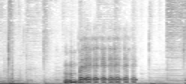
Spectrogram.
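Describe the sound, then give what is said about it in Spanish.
A person imitates a goat's bleat, one wavering, quavering "meeeh" lasting about a second, loud, with a rapid vibrato pulse. Brief noise comes before and after it. “Debe ser cuando has hecho tú la cabra y alguien le ha venido a la cabeza”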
